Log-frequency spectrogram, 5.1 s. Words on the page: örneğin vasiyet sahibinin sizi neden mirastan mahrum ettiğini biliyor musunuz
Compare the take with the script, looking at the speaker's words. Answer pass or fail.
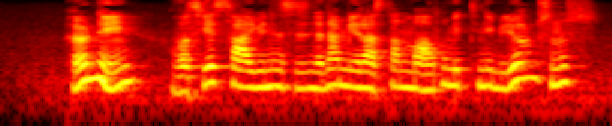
pass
